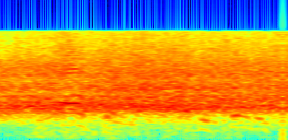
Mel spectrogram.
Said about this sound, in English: So this is that crowd noise that we've been hearing about. I like it. I do too. I like it.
